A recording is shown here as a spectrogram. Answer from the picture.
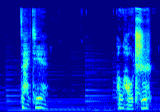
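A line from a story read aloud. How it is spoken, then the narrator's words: Soft. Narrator (Chinese): 他轻声说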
